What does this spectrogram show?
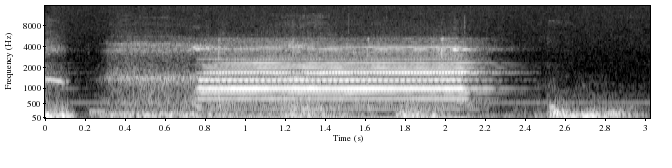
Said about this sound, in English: Anyway, I can't wait to go through D- DC and see and just hear bus horns,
